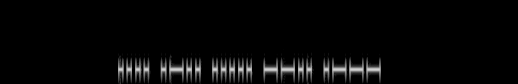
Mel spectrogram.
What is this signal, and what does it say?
Morse code, heard as a keyed tone, about 28 wpm, 700 Hz. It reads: HL5ZJ
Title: DXCC-100 Call Signs - 5 Characters - 28wpm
